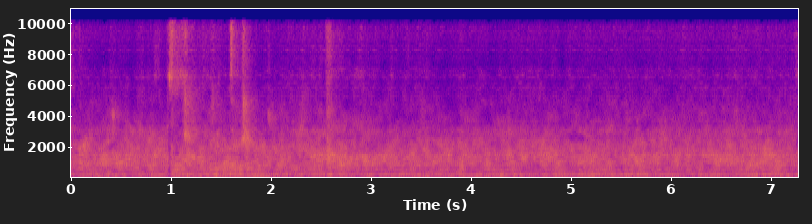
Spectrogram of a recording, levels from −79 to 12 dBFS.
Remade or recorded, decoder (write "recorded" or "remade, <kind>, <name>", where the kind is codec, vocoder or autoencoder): remade, vocoder, WaveNeXt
